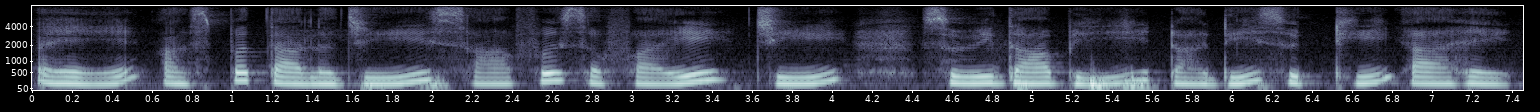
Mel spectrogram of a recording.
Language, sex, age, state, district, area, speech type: Sindhi, female, 18-30, Gujarat, Junagadh, urban, spontaneous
